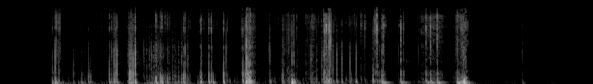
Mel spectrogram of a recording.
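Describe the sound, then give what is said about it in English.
A paper envelope holding a check ripped open by hand: many crisp, close tearing bursts in quick irregular succession, then quiet apart from one faint tap. “some check ripping SMR.”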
